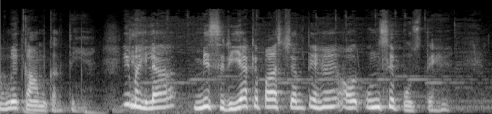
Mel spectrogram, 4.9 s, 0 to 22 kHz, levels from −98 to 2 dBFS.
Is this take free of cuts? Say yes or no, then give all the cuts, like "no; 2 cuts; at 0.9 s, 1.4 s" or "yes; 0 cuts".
no; 1 cut; at 1.3 s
